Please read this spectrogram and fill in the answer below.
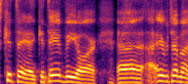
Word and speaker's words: Catan: Soft C. Oh, I'm sorry. It's Satan. Yeah, or is it Satan or Catan? It's Catan.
